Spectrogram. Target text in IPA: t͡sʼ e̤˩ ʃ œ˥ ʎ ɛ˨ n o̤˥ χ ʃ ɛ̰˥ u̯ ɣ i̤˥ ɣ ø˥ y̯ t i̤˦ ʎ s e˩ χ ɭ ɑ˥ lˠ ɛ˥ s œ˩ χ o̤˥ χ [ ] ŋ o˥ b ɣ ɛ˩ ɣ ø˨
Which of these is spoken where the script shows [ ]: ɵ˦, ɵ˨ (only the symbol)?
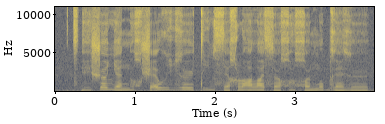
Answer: ɵ˨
